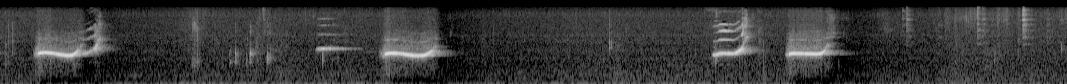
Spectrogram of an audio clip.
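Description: Blue-headed pionus parrot whistling: four clear whistles at one steady pitch with a small wavering dip, in two pairs about three seconds apart. Some of the whistles end in a quick upward sweep. A short, fainter, higher note comes between the pairs.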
